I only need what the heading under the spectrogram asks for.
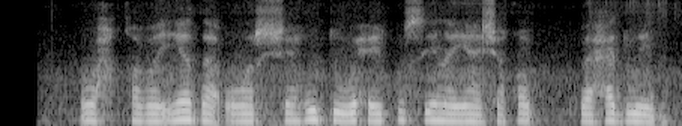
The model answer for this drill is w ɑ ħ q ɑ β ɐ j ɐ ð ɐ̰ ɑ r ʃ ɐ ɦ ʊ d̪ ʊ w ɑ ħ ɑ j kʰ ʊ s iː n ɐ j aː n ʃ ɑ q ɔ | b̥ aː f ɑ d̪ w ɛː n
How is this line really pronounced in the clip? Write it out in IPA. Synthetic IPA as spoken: w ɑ ħ q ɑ β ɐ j ɐ ð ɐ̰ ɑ r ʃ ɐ ɦ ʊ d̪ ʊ w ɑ ħ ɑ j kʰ ʊ s iː n ɐ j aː n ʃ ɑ q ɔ | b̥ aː ħ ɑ d̪ w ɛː n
